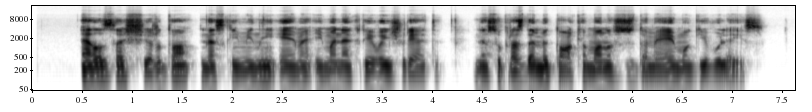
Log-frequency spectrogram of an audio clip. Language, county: Lithuanian, Kaunas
